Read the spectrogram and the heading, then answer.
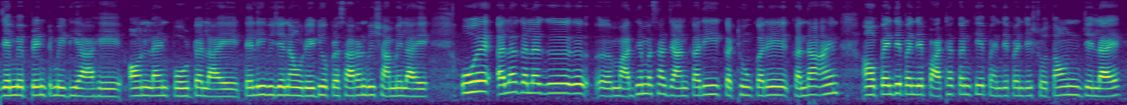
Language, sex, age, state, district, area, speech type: Sindhi, female, 30-45, Uttar Pradesh, Lucknow, urban, spontaneous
